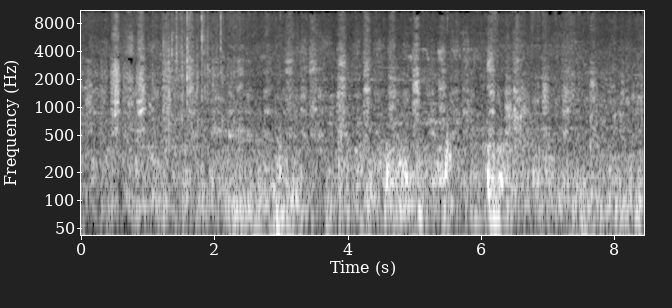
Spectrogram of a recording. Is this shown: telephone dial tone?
no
